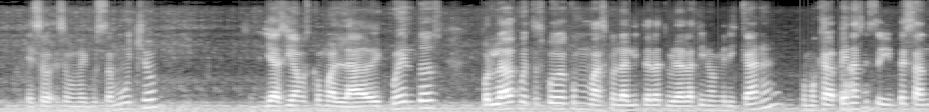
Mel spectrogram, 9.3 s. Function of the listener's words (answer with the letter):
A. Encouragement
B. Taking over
A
